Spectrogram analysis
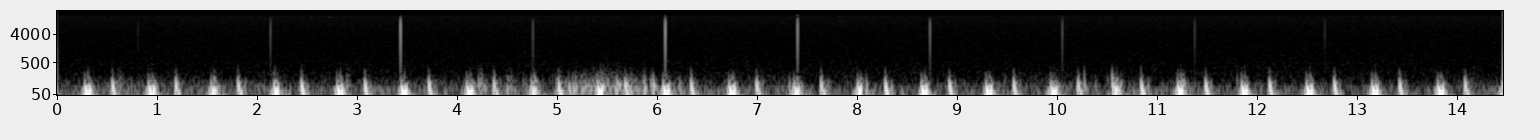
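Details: While sitting down, the heart suddenly beats weird and hard, getting fast every once in a while: strong, thudding beats around 90 a minute with uneven spacing and brief faster stretches; irregular, forceful heartbeat felt as palpitations.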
